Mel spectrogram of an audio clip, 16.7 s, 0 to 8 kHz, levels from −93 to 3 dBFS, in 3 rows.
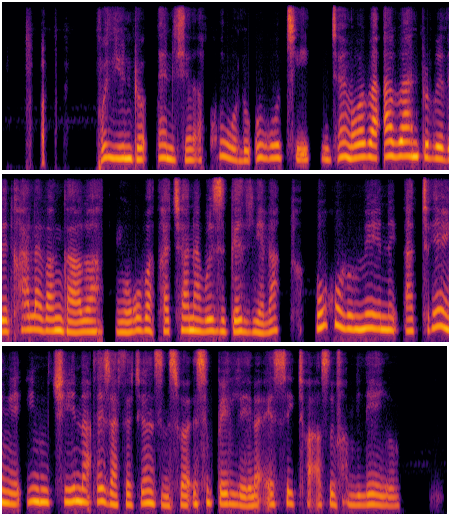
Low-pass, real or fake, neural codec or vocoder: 7.2 kHz; fake; codec, 16 kHz in and 24 kHz out, 0.6 kbps, FocalCodec, streaming, 2048 codes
